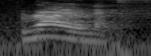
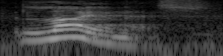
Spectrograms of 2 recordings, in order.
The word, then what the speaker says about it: lioness: of the following lion rhyoness lioness ryoness you're not saying it right fairly solid i know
